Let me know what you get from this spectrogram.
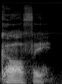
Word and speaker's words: Coffey: John Coffey. Like the drink, only not spelled the same.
